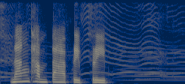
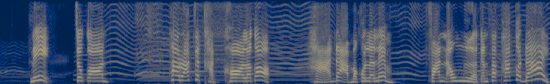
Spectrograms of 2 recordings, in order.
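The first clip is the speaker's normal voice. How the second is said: loud, higher furious scolding; harsh angry voice; 7 semitones higher, 5 dB louder than usual. Acted. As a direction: threaten the friend hotly. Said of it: "พูดด้วยเสียงแข็งกร้าว".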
